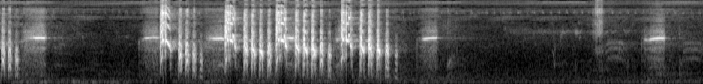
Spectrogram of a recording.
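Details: Grey francolin, or white teetar, calling from a wall in Pakistan: short high whistled notes frame a loud burst of rapid harsh pulsed phrases lasting about three seconds, then isolated whistles return against a quiet background.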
